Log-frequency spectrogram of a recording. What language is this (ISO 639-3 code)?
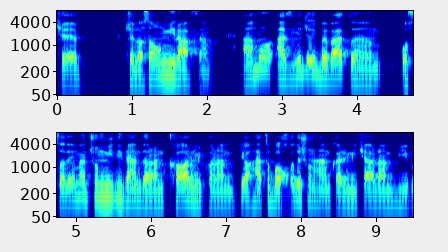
fas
